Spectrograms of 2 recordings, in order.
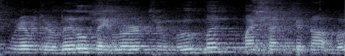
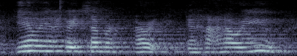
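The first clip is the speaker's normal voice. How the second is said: polite reply; 7 semitones higher than usual. Retold or imitated. Her own reply retold.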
